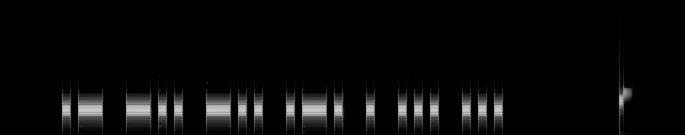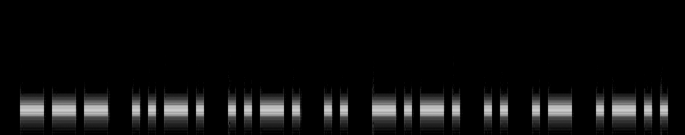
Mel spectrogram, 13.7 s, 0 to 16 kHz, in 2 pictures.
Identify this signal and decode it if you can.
Morse code, heard as a keyed tone, about 15 wpm, 700 Hz. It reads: ADDRESS OFFICIAL
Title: Sentences from Top 1000 Words - New Word Drill - 15wpm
